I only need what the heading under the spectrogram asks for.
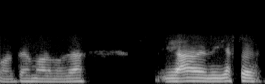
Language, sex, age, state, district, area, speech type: Kannada, male, 18-30, Karnataka, Gadag, urban, conversation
